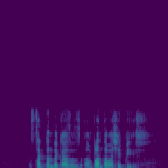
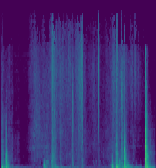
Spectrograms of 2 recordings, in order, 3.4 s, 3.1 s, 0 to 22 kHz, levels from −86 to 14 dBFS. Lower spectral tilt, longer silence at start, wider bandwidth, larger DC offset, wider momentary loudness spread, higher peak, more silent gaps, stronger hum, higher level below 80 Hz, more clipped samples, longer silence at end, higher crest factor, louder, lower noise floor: about the same, -4 dB/octave vs -3 dB/octave; first, 0.6 s vs 0.05 s; second, 8.2 kHz vs over 20 kHz; neither; second, 17 LU vs 24 LU; second, -22 dBFS vs 0 dBFS; neither; neither; second, under -90 dBFS vs -46 dBFS; neither; first, 0.45 s vs 0 s; second, 24 dB vs 30 dB; second, -45 LUFS vs -29 LUFS; first, -86 dBFS vs -55 dBFS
